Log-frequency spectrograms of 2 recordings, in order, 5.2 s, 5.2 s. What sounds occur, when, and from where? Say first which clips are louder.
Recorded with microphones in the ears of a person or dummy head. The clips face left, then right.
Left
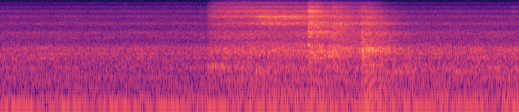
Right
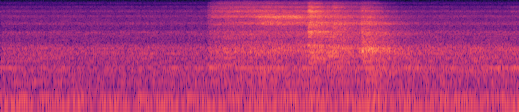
0.0 s a fan: right 1 dB; 60° right (ahead or behind), 1.8 m
2.1 s a sliding door: left 2 dB; 35° left (ahead or behind), 0.6 m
